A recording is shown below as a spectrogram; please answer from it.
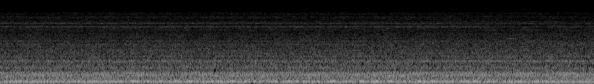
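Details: General Electric CJ-1-C16 antique flat-top mini fridge after repair and reassembly, charging in a 100-degree room: smooth low steady compressor hum with even fine pulse, no knocking or rattling; compressor sounds nice while float chamber fills. Normal running.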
